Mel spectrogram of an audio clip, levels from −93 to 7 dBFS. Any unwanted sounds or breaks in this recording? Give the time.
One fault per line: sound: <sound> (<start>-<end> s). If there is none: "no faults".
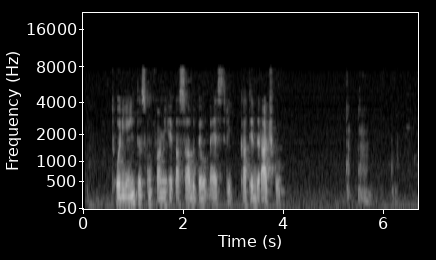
sound: throat clearing (5.2-5.9 s)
